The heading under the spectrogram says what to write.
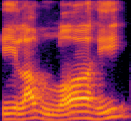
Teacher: Ilallahi, Allahnya dibaca tebal karena harokat di depannya fathah.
